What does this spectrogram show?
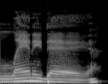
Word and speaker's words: Laniidae: And then Underrated, band from Charlotte called Lanny Day. And it's spelled LANIIDAE, I think.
